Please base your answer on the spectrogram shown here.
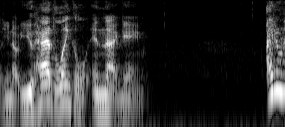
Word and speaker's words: Linkle: Linkle rhymes with sprinkle and dinkle and tinkle.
